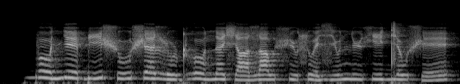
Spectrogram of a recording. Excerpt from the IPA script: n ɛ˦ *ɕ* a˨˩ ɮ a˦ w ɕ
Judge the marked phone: correct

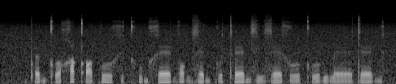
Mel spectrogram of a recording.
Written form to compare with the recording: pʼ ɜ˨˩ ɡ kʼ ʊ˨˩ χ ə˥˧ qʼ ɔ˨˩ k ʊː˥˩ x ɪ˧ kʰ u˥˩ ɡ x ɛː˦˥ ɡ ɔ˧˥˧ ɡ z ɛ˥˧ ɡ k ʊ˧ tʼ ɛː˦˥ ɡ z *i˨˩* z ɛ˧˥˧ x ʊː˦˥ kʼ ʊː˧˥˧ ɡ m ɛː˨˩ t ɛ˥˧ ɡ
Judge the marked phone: correct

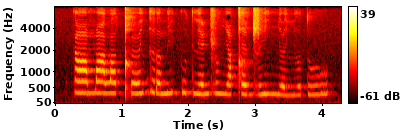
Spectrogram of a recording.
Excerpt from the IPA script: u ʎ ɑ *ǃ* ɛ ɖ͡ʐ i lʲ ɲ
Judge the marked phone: correct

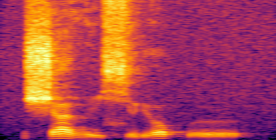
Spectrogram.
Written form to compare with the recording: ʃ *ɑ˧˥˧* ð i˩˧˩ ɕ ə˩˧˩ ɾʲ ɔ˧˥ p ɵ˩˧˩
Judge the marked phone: incorrect: a˧˥˧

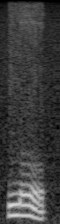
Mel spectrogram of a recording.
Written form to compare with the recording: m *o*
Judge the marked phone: correct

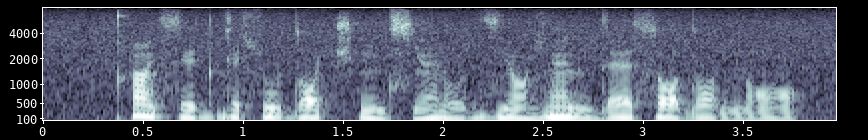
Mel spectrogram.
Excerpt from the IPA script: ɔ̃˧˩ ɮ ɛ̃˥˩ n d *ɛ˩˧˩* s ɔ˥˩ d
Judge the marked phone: correct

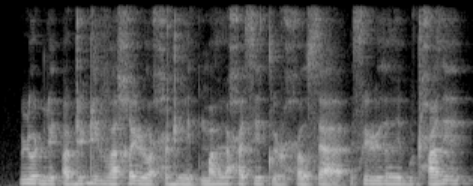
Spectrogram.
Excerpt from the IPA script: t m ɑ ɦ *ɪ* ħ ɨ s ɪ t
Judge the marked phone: incorrect: ɨ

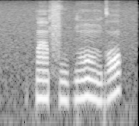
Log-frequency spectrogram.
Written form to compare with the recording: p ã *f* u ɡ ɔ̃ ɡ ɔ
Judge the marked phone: correct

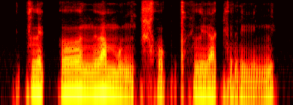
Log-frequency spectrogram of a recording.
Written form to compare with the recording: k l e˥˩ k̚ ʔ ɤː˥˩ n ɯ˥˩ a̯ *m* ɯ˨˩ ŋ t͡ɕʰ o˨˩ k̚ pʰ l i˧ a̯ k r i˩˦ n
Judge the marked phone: correct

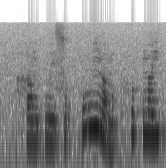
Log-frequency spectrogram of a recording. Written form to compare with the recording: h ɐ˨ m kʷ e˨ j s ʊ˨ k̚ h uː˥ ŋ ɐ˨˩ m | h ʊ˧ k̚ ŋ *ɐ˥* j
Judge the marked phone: incorrect: ɐ˧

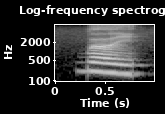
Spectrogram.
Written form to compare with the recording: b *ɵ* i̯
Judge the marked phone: correct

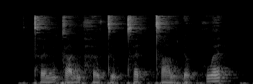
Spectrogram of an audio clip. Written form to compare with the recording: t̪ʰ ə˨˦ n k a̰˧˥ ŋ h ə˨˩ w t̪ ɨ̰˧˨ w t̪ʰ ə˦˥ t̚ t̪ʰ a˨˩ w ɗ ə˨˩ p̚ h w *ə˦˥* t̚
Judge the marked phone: correct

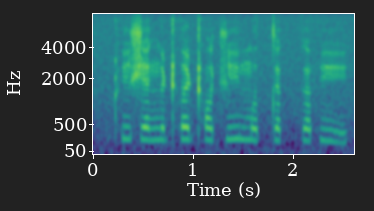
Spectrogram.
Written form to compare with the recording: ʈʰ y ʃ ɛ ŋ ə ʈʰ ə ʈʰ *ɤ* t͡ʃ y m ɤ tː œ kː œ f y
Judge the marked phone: incorrect: ɔ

